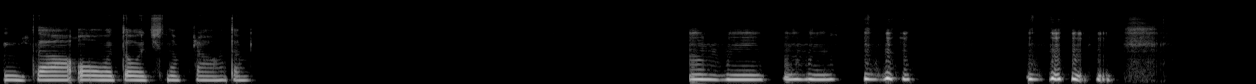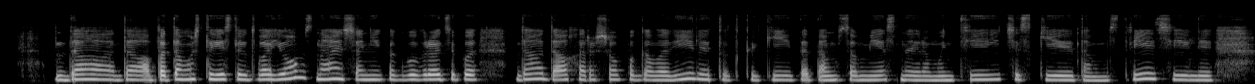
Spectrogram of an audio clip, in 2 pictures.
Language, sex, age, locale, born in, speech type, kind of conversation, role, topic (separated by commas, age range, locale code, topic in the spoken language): Russian, female, 35-39, ru-RU, Ukraine, conversation, unstructured, none, Можно ли простить измену и почему?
